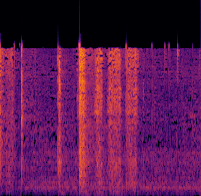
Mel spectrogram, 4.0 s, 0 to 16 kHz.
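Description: Cordless drill run in several short bursts, backing out the small 8 mm screws that hold down a plastic trim compartment.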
